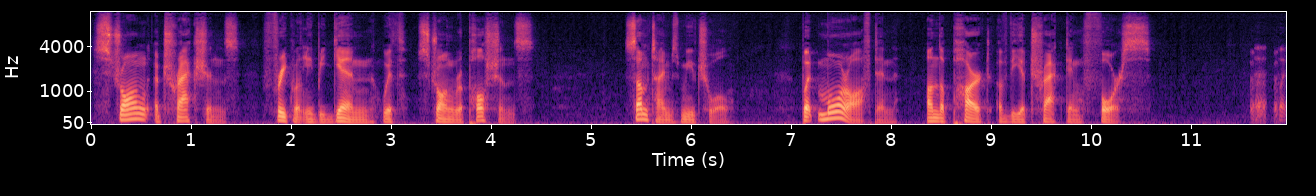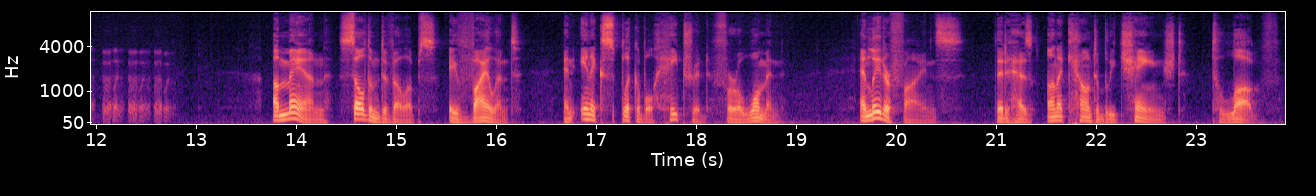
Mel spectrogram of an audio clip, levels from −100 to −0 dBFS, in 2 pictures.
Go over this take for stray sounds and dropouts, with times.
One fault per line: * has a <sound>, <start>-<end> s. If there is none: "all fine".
* has a laugh, 11.6-12.8 s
